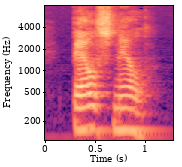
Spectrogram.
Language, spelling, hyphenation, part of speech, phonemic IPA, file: Dutch, pijlsnel, pijl‧snel, adjective, /pɛi̯lˈsnɛl/, Nl-pijlsnel.ogg
- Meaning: very fast, lightning fast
